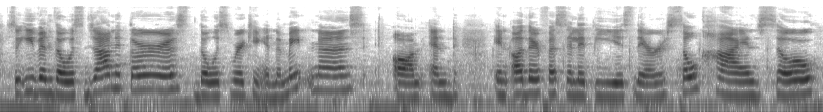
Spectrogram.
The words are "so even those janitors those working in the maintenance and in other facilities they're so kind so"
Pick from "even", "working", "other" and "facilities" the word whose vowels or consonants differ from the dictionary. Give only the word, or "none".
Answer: facilities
